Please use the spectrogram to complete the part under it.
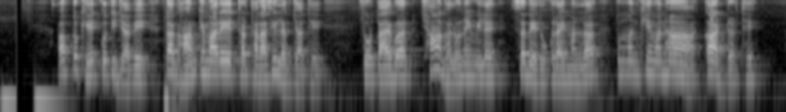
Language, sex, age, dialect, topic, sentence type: Chhattisgarhi, male, 18-24, Western/Budati/Khatahi, agriculture, statement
